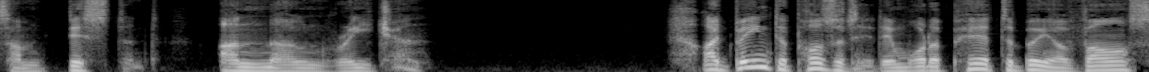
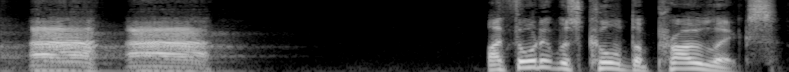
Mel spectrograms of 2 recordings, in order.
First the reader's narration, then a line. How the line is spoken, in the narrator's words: I yelled back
